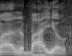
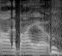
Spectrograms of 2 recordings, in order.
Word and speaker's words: Adebayo: You added a whole extra syllable to Adebayo.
